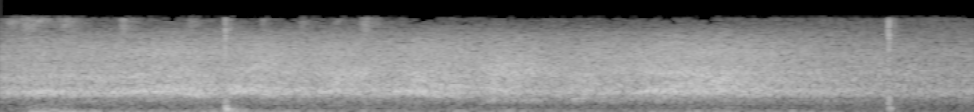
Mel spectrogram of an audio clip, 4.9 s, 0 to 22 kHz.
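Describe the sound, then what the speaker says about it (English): A stadium crowd in EA Sports College Football 26 buzzes after a score, a dense, steady roar of many voices with a couple of faint thumps and no commentary over it. "this crowd is buzzing after that last score"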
